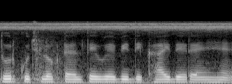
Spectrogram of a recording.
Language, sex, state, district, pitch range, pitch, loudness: Hindi, male, Arunachal Pradesh, Lower Dibang Valley, 115-120 Hz, 115 Hz, -14 LUFS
